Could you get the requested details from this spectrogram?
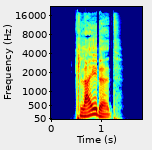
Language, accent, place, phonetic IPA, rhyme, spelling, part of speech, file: German, Germany, Berlin, [ˈklaɪ̯dət], -aɪ̯dət, kleidet, verb, De-kleidet.ogg
- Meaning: inflection of kleiden: 1. second-person plural present 2. second-person plural subjunctive I 3. third-person singular present 4. plural imperative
